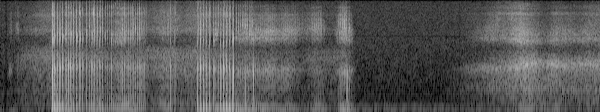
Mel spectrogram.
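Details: Mimi at bedtime, asleep: two low, rumbling snorting snores with quieter breath sounds between them; snoring.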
